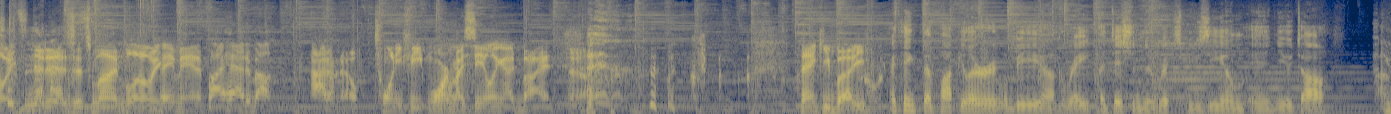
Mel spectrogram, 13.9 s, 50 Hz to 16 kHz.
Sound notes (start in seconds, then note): 5.6 laughs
